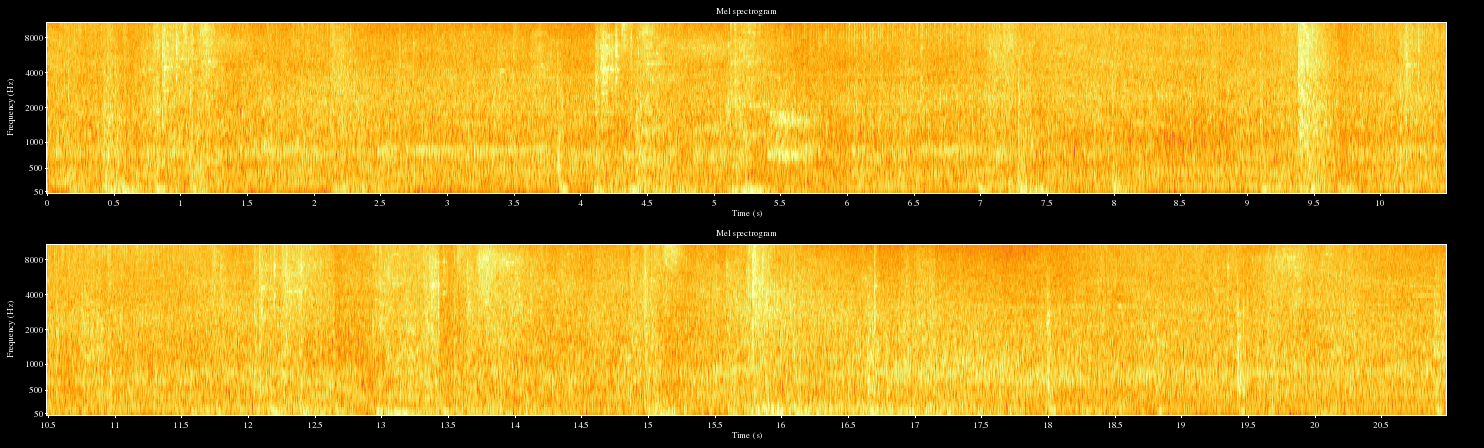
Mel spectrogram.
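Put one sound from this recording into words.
Car engines hum and whine steadily.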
